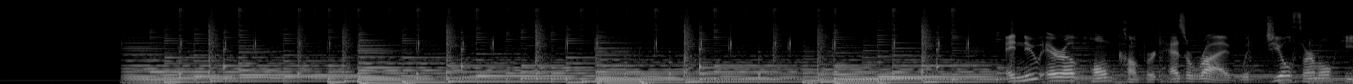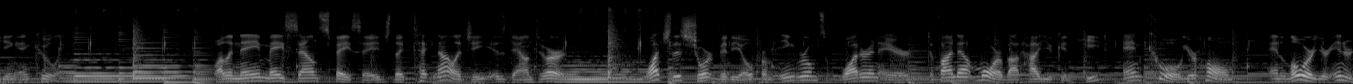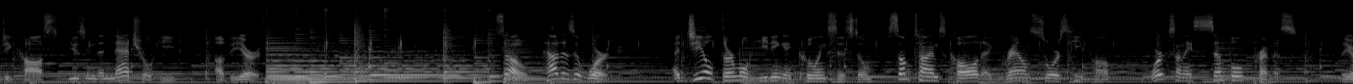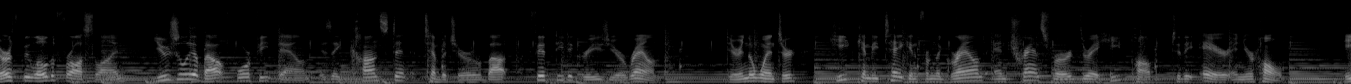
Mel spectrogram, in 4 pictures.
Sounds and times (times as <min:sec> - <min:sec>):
Music: 0:01.2 - 0:54.1
Speech: 0:10.1 - 0:14.3, 0:15.7 - 0:19.3, 0:19.9 - 0:29.8, 0:32.0 - 0:47.2, 0:47.9 - 0:54.1.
